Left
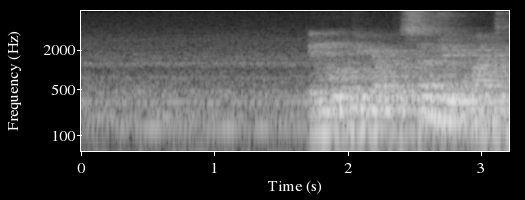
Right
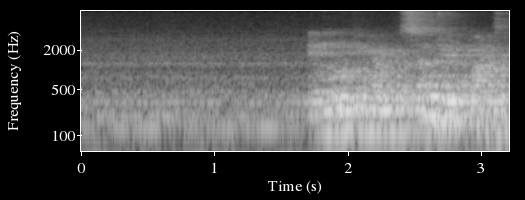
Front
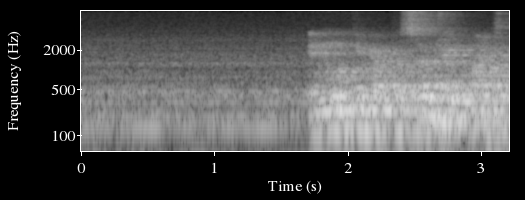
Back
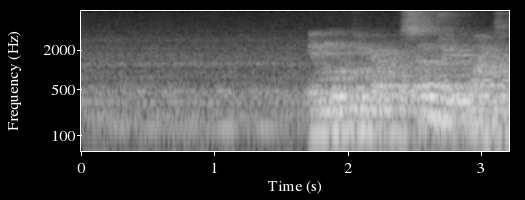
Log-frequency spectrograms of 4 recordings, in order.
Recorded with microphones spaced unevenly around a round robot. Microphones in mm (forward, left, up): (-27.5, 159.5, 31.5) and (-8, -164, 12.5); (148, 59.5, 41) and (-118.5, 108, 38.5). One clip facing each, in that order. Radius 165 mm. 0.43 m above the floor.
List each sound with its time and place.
1.7 s a man speaking: 105° right, 1.8 m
